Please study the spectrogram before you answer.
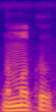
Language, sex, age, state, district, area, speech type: Malayalam, male, 60+, Kerala, Kottayam, urban, spontaneous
